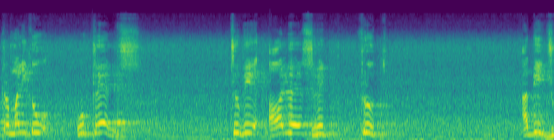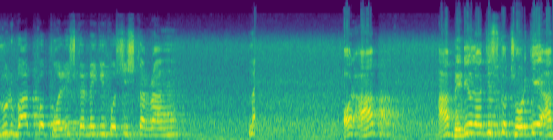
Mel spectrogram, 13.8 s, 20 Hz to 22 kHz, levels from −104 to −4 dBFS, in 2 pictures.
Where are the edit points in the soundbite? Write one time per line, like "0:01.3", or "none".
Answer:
0:10.1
